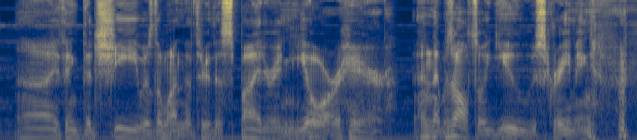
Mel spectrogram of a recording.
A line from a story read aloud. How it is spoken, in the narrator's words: chuckled Bob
